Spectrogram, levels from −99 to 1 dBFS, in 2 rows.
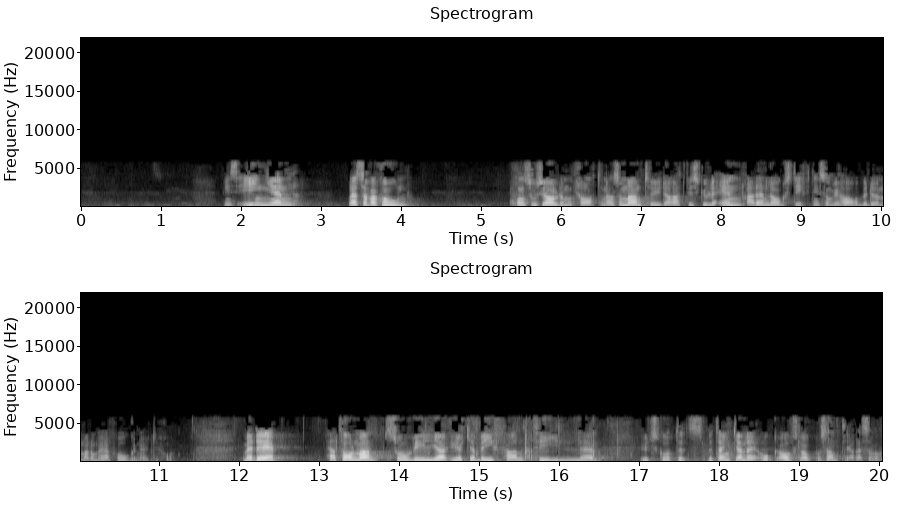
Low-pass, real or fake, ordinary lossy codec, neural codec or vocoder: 7.2 kHz; fake; MP3, 24 kbps; vocoder, 44.1 kHz, 128 mel bands every 256 samples, BigVGAN v2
